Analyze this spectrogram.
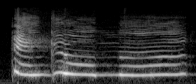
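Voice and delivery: very high, long-drawn wail; mock tearful thanks. Daughter thanking mom after forgiveness, wailing. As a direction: bawl the thanks like a child.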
